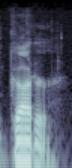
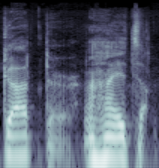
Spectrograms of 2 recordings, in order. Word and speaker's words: Qatar: Qatar. You said gutter. It's back here. It's called a qaf. But so Qatar. I've heard cutter. Yeah, it's not cutter, but you're saying it like a G?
